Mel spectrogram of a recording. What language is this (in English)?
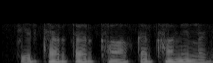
Hindi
